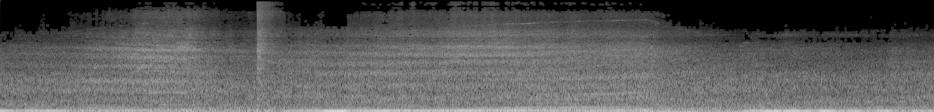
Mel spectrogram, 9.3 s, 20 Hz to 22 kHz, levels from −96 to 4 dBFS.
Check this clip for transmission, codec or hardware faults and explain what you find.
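One fault is present: mains hum. It starts at 0.80 s and runs to the end. A steady 60 Hz tone sits under the sound, fairly strong against it. A ground loop or nearby transformer is feeding the power line into the signal path.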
